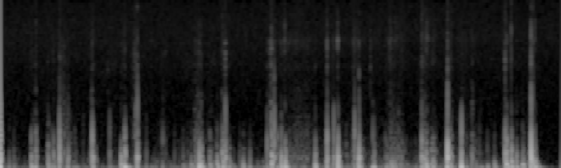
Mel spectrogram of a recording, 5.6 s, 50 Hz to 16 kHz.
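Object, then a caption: Silicone microphone ear. Hands with long painted nails cup, rub and press the soft, hollow white silicone ears of a 3Dio binaural microphone with their fingertips and palms. The result is a steady stream of deep, muffled rumbling thuds and brushing swells, heavy in the low end with only faint brief bright edges.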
